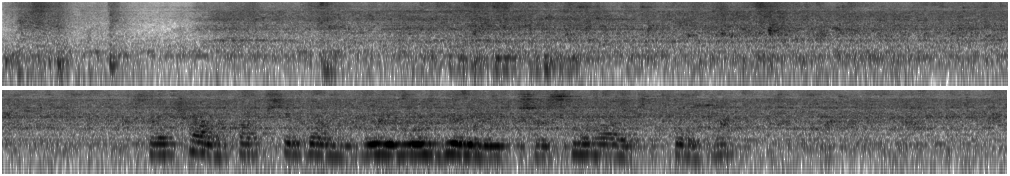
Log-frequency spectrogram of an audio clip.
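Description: Water sprays from a shower head and splashes steadily.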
